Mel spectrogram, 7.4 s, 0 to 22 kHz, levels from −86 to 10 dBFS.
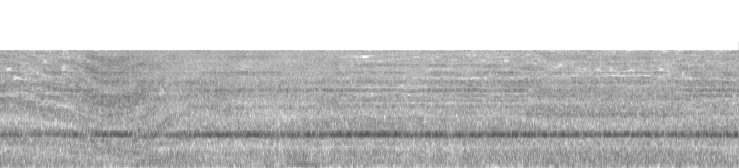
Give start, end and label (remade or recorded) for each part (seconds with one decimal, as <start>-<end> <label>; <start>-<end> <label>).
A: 0.0-1.0 recorded; 1.0-3.4 remade; 3.4-7.4 recorded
